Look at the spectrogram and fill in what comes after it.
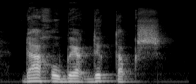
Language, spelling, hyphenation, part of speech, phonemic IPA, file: Dutch, dagobertducktaks, da‧go‧bert‧duck‧taks, noun, /daː.ɣoː.bɛrtˈdʏkˌtɑks/, Nl-dagobertducktaks.ogg
- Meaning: a type of special tax for the wealthiest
